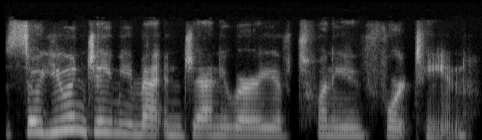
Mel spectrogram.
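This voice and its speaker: An actress playing a probing, matter-of-fact detective questioning witnesses in a radio play. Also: female voice, on the high side, normal speed, darkish tone, dry recording, studio quality, close to an everyday voice. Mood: probing, neutral.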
